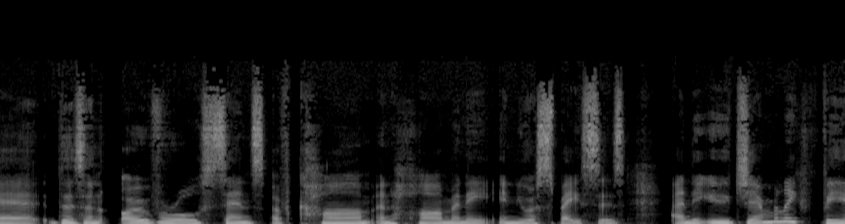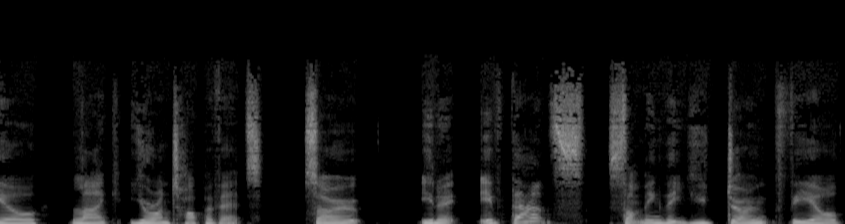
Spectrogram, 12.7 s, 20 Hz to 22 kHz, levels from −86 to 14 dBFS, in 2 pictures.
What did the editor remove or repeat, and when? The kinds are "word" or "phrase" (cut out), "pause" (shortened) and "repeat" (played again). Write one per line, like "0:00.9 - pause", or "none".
none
